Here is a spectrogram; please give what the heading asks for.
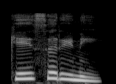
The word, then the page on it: ಘುಸೃಣ: ghusřṇa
